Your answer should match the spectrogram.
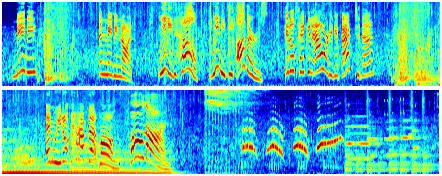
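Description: Cartoon soundtrack: wordless high-pitched character vocalisations and exclamations over music, then a low steady rumble of water gushing through an earth bank for a few seconds past the middle, and a few short arching chirps near the end.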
